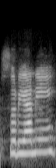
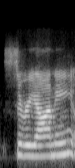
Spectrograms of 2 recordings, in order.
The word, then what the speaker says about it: Suryani: from suryani to yanni purely because people couldn't say my name it really annoyed me that people couldn't say me they're say my name there'll be siriyani or syrian striana um siriani that was the worst one um and they'd say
